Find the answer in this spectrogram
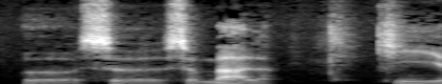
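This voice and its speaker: A man with an English accent speaks in a very deep, low pitch and a monotone, flat intonation. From England. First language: English (speaking French). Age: 30s. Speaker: journalist and radio producer. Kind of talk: video message to viewers. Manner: halting, many fillers and repetitions.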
